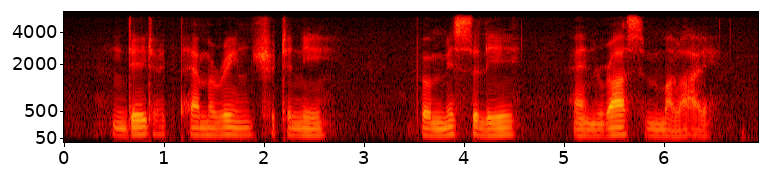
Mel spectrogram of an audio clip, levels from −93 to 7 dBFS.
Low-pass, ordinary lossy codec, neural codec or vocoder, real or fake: 5.4 kHz; Opus, 64 kbps; codec, 16 kHz, 0.8 kbps, ZipCodec; fake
